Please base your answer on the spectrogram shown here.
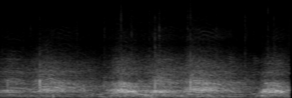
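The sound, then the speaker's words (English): Hundreds of teachers protesting pension reform legislation yell the chant "Vote them out" in unison on the front steps of the Capitol. The chant rises in loud rhythmic bursts of many overlapping voices over a continuous background roar. “Hundreds of teachers yelled, "Vote them out," on the front steps of the Capitol.”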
